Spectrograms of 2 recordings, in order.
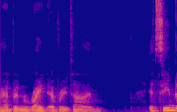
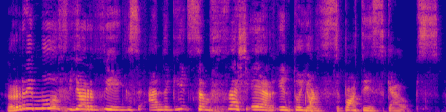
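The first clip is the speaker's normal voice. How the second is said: Grand High Witch; 9 semitones higher, 4 dB louder, slower than usual. A narrator's reading. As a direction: screech it, rolling every R, W as V. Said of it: "she shouted".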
